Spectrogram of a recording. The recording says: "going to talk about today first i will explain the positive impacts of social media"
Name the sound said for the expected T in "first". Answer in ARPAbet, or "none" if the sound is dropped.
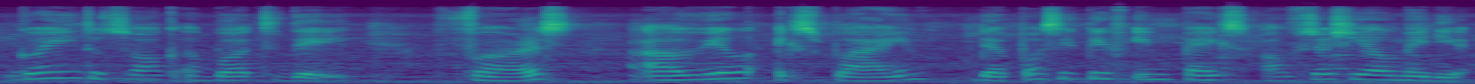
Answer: T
